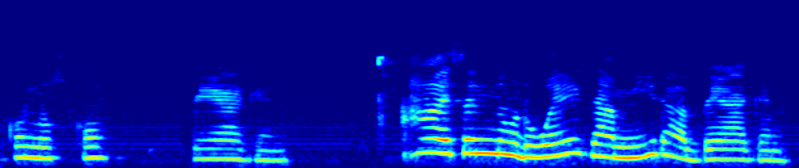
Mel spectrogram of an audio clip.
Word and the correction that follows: Bergen: Ay, lo estoy pronunciando alemán. Bergen. Sería Bergen. Hmm, en español. ¿Cómo se dice en español? Un momentito. Bergen. Sí, se dice Bergen.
